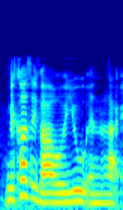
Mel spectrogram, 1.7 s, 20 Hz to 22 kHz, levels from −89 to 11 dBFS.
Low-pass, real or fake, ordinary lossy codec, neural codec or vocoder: 7.2 kHz; real; none; none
